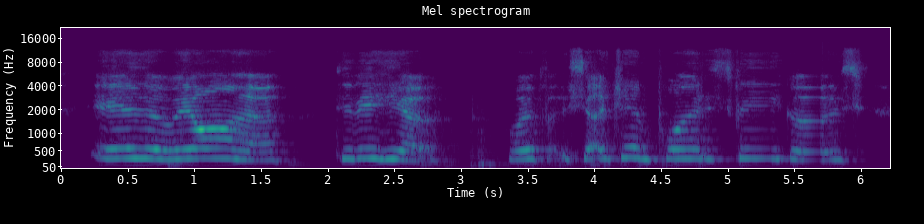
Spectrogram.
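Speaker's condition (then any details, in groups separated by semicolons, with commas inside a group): Cerebral palsy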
